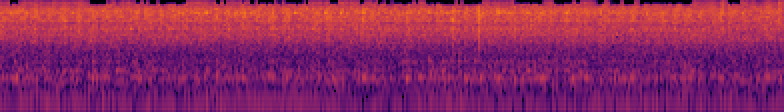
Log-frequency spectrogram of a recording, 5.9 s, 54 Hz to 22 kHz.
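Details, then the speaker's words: VAZ classic (2101–2107) rear axle shaft bearing heard with the car on a lift, engine running and drums removed: a steady low drone with a mid-pitched hum on top, easily mistaken for a humming differential; worn axle shaft bearing. "Такой гул вот издается, надеюсь, слышно."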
